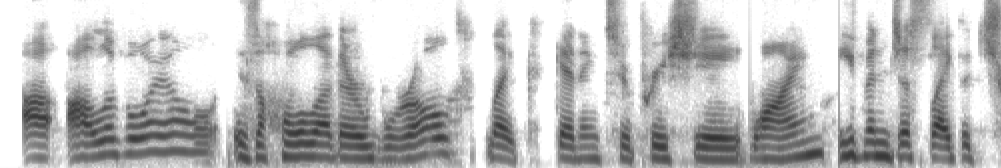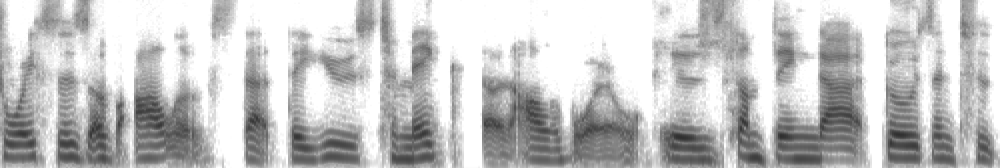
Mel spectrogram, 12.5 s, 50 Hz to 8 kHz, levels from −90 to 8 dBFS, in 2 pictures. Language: English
